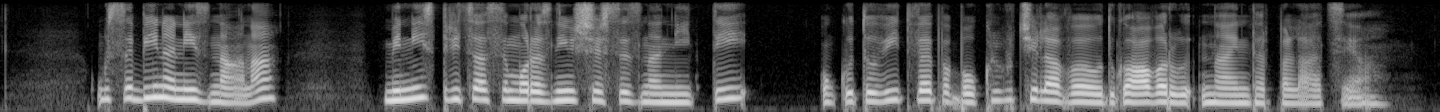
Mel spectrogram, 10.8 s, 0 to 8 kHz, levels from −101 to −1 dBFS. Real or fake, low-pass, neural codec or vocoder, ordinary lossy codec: real; 7.2 kHz; none; none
